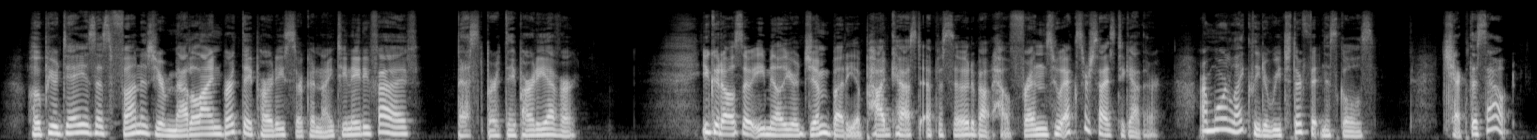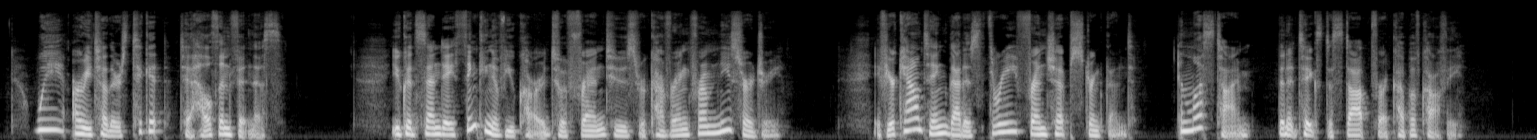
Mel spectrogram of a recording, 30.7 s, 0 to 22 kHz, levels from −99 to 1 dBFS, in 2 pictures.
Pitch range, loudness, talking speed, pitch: 140-200 Hz, -18 LUFS, 175 wpm, 165 Hz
